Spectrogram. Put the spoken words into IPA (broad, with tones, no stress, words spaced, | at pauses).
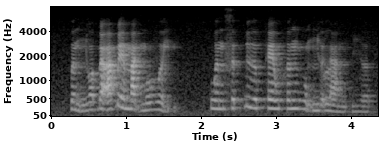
t̪ə˧˩nɲɔ˧ ɗa̰ː˧˥ɓɛ˧ma̰˧˨jmo˧ və̰˧˨jʔ | kwə˧nsə˦˥t̚ ɗɨ˧ə̯t̪ʰɛ˧w həː˧ŋvo̰˧˨ŋɲɨ̰˧˨ə̯ la̤˨˩n t̪i̤˨˩ə̯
